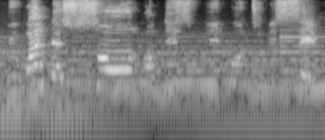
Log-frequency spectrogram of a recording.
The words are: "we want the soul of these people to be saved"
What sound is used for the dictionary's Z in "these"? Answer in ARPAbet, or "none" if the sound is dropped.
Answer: S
